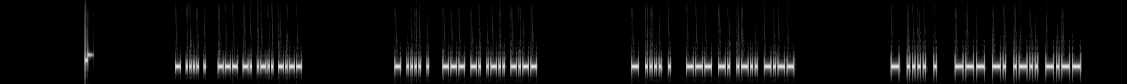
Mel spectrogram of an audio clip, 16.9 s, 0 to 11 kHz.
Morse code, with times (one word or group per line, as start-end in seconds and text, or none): 2.6-3.1 THE
3.3-4.5 ONLY
5.9-6.4 THE
6.6-8.0 ONLY
9.5-10.1 THE
10.3-11.9 ONLY
13.4-14.0 THE
14.3-16.2 ONLY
